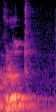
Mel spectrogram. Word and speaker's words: Crude: Se llama Crut. Es un juego que fue editado originalmente en 1974. – Que se escribe Crude.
